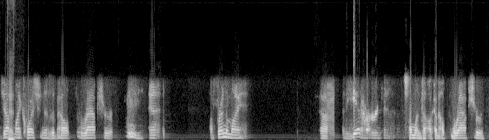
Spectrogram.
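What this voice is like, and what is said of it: Raspy, hoarse voice. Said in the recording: “I have a raspy voice today. I'm a little hoarse.”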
